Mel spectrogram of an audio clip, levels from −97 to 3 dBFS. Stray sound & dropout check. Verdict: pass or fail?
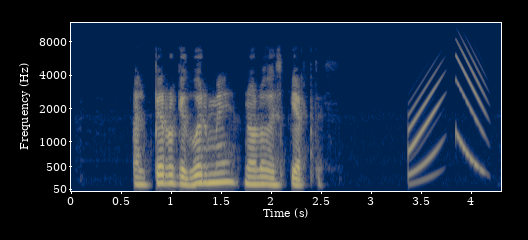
fail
